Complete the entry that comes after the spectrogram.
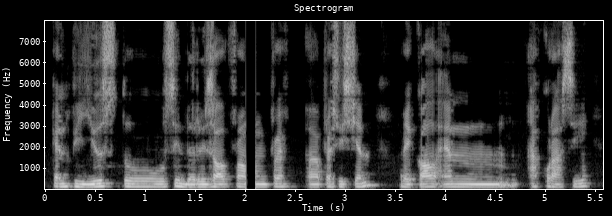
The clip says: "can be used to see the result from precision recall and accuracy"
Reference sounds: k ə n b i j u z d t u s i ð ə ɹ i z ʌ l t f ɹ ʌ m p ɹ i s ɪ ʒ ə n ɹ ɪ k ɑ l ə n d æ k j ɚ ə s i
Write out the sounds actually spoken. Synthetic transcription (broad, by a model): k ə n b i j u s t u s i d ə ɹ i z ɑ l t f ɹ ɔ m p ɹ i s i s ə n ɹ ɪ k ɑ l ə n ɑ k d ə s i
